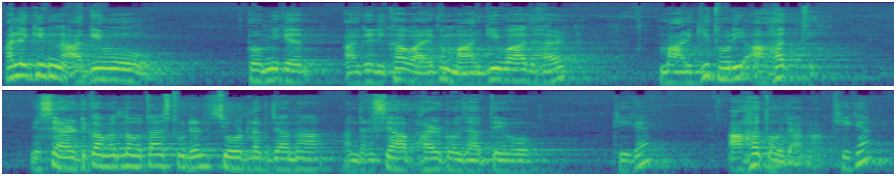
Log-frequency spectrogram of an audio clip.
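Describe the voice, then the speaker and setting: A male teacher explaining an English textbook lesson in Hindi. He reads the English lines slowly, then explains them and repeats the meanings with frequent check-ins. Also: on the high side. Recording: echoey room, voice from far off.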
